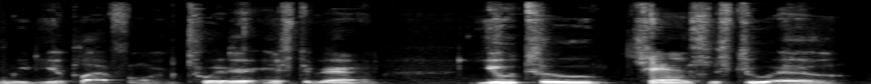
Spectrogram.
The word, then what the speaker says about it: Chances2L: Chances2L. So that's how it's pronounced. It's not an I. It's not anything else. It's an L. Chances2L is my handle.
